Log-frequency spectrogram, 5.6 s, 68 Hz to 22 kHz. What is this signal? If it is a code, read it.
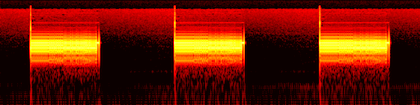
Emergency Alert System (SAME) tones (header bursts), heard as harsh buzzing bursts. It is heard from 0.4 to 5.2 s.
